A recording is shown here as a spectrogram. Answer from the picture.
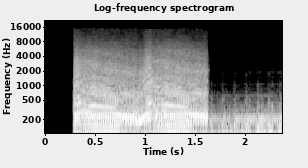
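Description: Car engine revving in a short burst, its pitch dipping and rising again, then cutting off suddenly, leaving a quieter low rumble.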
